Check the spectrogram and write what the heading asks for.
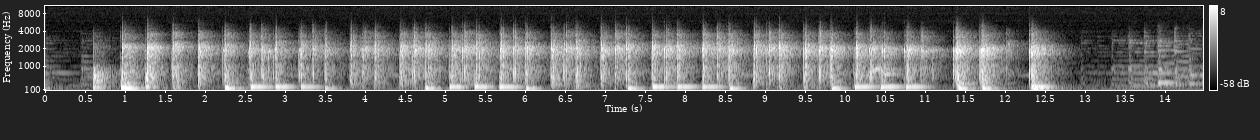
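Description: Theme music in a percussion-only passage: a quick, steady rhythm of sharp claps with low drum strokes on two alternating pitches. It stops abruptly shortly before the end.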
